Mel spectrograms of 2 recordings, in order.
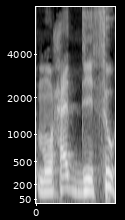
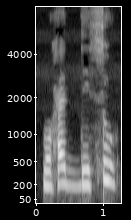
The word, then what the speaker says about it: muhaddithu: Faut que tu arrives à dire muhaddithu, sous. Muhadithu. Moi j'entends sous. Sou. Il faut que tu sors, faut pas que tu t'enlèves ta langue trop vite. Muhadithu. Elle est pas bonne la prononciation.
